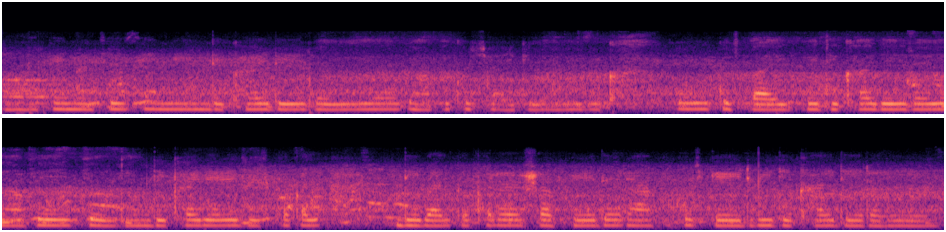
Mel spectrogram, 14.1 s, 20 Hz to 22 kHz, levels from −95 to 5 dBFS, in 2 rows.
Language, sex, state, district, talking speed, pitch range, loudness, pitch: Hindi, female, Bihar, Saran, 205 wpm, 190-200 Hz, -27 LUFS, 195 Hz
